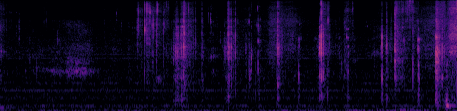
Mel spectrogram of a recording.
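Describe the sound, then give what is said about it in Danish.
Someone bites into a hard candy and chews it, with a series of sharp crunches and crackles growing more frequent toward the end, no talking. “Okay, jeg prøver bare at tage en bid af den, af hele lortet.”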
